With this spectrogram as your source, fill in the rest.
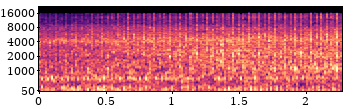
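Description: A Mercedes A-Class engine idles steadily at close range, a continuous broadband hum with no talk over it.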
